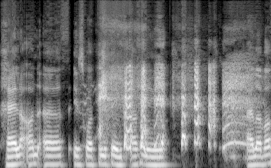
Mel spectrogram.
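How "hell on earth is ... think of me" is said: put-on loud, laughing German accent; mock German through laughter. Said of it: "sounding like the German accents you're doing".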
